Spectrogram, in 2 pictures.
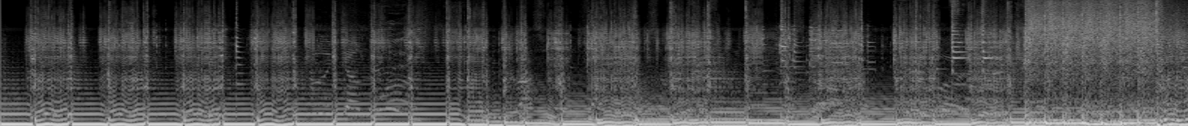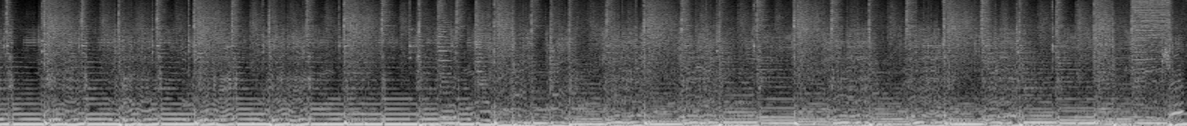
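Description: A loud, continuous rock recording from a quartet's second album, with heavily distorted electric guitar playing dense, sustained chords, no singing, the sound growing brighter and fuller about halfway through.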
